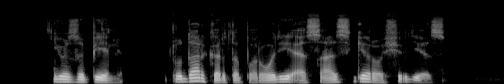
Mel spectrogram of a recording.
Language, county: Lithuanian, Kaunas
